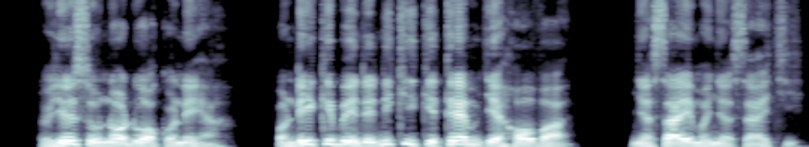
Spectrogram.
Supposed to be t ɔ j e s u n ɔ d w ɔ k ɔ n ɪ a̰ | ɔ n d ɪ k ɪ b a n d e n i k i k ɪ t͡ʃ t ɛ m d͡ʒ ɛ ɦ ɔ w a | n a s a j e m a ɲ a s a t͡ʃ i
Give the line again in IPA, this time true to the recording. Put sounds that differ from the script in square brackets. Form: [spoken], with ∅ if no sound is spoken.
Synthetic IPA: t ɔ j e s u n ɔ d w ɔ k ɔ n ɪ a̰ | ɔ n d ɪ k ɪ b [e] n d e n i k i k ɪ [∅] t ɛ m d͡ʒ ɛ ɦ ɔ [v] a | [ɲ] a s a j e m a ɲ a s a t͡ʃ i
